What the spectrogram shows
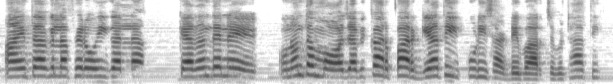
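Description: A middle-aged woman as a gentle village mother, her voice a touch high and even. She coaxes and calms her children. Faint music runs under the scene. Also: fairly quick, lightly acted. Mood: soothing. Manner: calm, coaxing, keeps calling her children "son".

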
